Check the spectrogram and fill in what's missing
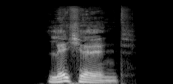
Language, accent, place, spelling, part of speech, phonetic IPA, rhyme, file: German, Germany, Berlin, lächelnd, verb, [ˈlɛçl̩nt], -ɛçl̩nt, De-lächelnd.ogg
- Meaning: present participle of lächeln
